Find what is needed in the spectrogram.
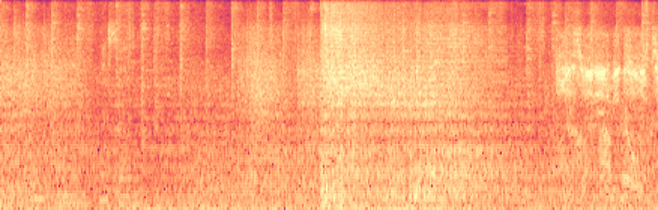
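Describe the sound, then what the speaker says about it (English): Missile explosions boom amid steady battlefield rumble in MechWarrior Online, with a heavier blast surging near the midpoint and continuing loud, broadband roar afterward. "incoming missile."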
